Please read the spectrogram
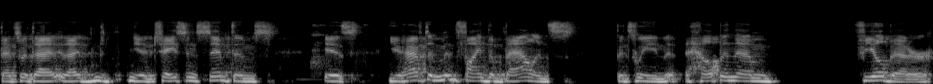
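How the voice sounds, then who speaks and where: A man with an American accent speaks very slowly at a fairly high pitch, somewhat breathy, with ordinary pitch variation. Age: 70s. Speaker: chiropractor. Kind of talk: group discussion.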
